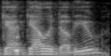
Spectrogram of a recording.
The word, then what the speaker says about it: GalliwYGO: It's just GalliwYGO. Yeah, so it's just like Galley.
